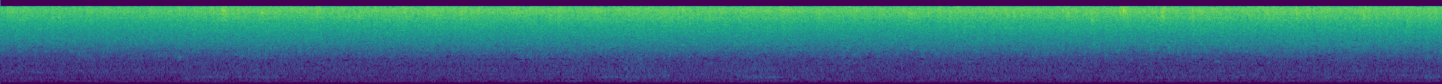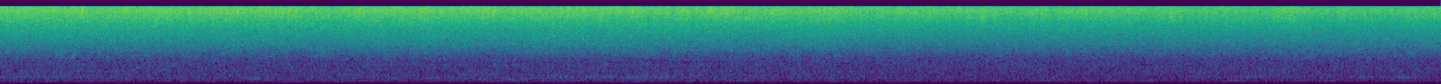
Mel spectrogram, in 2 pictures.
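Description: Running shower spray: a steady hiss of water pouring onto tiled walls.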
